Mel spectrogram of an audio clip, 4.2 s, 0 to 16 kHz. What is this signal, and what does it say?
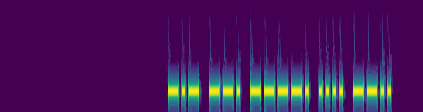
Morse code, heard as a keyed tone, about 36 wpm, 700 Hz. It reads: KG9HZ
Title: USA Call Signs - 5 Characters - 35wpm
